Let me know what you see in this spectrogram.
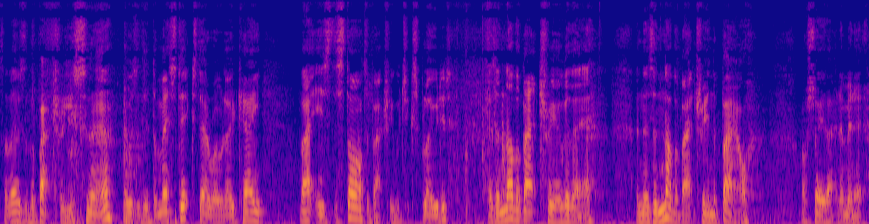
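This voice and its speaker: Light background noise sits behind a man. He speaks at a fairly quick pace with ordinary pitch variation. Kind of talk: casual vlog chat. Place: boat. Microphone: phone near.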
